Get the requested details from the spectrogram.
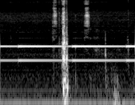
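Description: A finger taps on plastic with a sharp click.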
